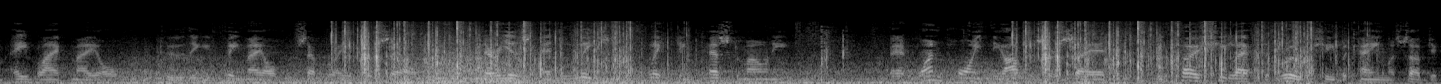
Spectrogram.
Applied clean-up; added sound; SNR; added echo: none; Crumpling, crinkling + Subway, metro, underground / Train; -4 dB; none.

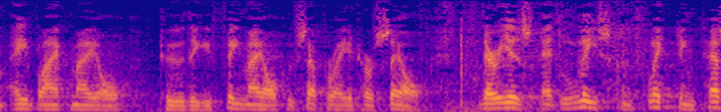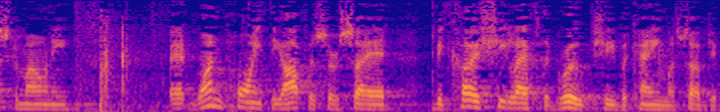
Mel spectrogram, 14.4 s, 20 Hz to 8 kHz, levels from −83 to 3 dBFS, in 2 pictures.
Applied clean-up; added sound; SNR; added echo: none; none; none; none.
